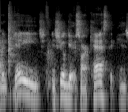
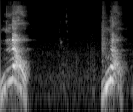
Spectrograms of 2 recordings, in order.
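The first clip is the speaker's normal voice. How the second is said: put-on curt snapping "no", higher; 12 semitones higher, 4 dB louder than usual. Retelling how the wife answers a child asking at a bad time: imitating the wife snapping no. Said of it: "that was impersonation you?".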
